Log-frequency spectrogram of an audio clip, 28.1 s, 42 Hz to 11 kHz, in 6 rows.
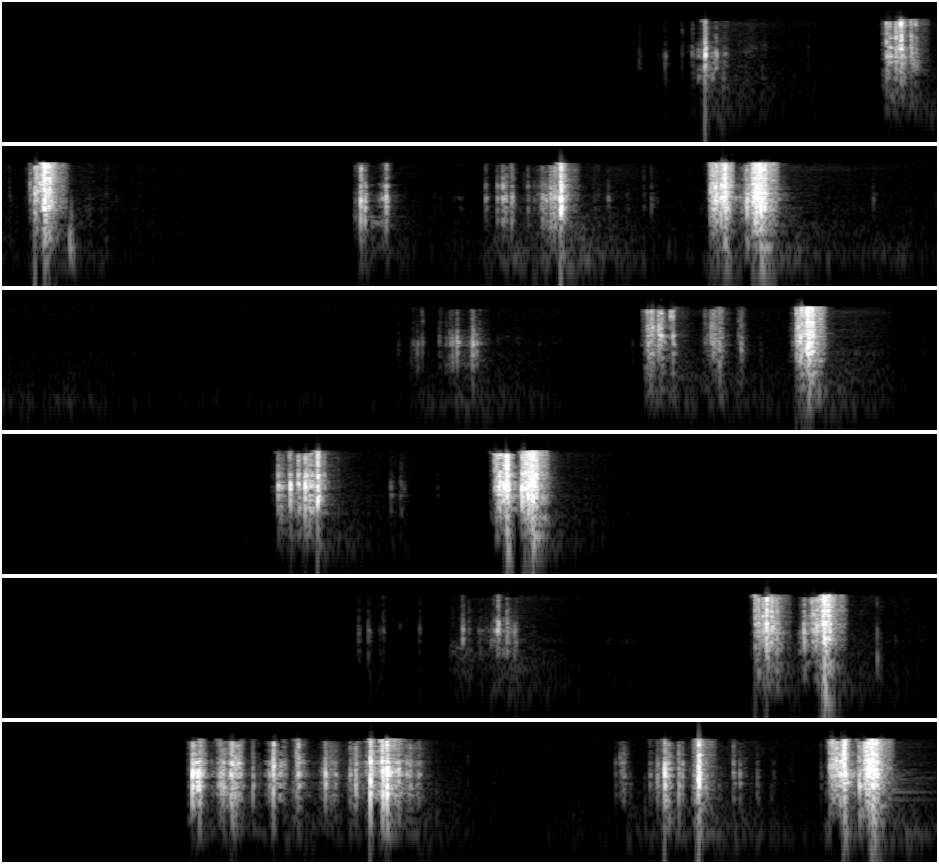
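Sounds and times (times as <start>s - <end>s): gun magazine metal clicks: 26.6s - 27.9s.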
